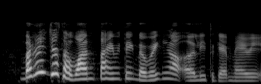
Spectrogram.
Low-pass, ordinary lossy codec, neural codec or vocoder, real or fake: 7.2 kHz; none; none; real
